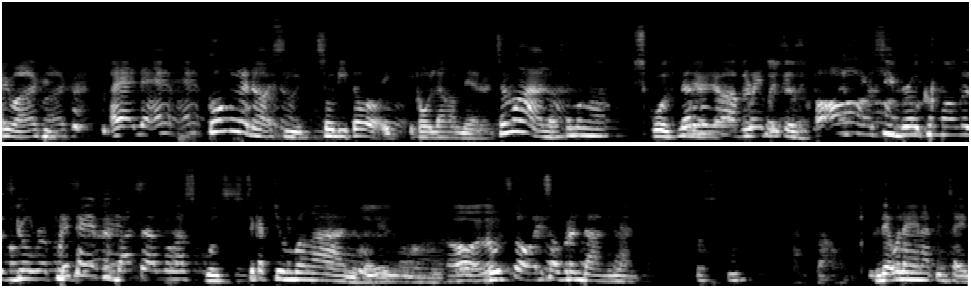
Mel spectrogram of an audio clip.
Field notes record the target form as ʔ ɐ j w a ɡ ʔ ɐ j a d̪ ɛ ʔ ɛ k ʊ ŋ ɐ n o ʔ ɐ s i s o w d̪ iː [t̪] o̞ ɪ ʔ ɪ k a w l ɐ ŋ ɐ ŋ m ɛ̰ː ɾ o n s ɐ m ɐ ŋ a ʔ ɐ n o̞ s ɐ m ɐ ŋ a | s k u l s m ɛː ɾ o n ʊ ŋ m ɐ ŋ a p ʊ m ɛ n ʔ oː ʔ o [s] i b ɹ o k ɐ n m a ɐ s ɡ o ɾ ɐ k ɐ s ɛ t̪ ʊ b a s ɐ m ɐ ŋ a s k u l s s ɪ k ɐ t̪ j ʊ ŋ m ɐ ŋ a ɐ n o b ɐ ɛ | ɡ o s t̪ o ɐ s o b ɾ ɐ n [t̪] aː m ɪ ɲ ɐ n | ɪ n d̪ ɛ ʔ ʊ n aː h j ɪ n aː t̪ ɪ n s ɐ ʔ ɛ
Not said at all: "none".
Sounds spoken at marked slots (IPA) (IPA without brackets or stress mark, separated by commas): t̪, s, d̪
